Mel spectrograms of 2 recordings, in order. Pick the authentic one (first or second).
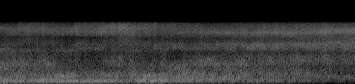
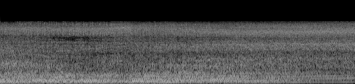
second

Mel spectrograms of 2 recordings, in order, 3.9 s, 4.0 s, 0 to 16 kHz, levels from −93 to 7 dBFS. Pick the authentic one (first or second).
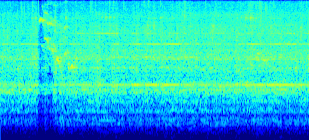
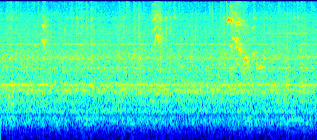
first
